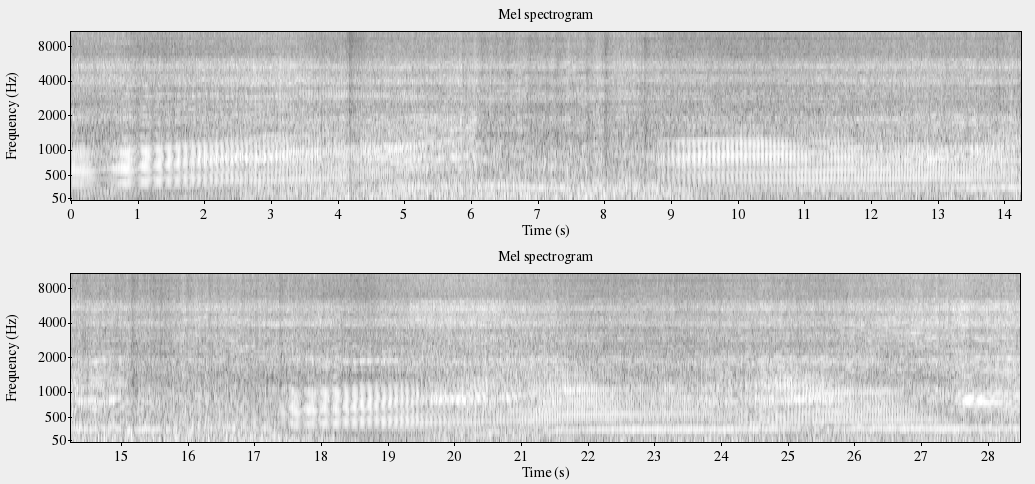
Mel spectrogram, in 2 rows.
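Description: Kawasaki Ninja 300's parallel-twin engine heard from onboard at speed, its note climbing as it pulls through the revs, then dropping and climbing again several times with gear changes and corner entries, over a steady rush of wind and road noise.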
